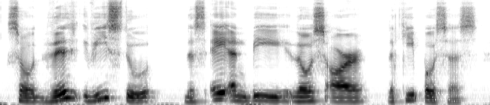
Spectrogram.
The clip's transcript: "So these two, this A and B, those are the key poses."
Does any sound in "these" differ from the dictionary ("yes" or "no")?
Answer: yes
